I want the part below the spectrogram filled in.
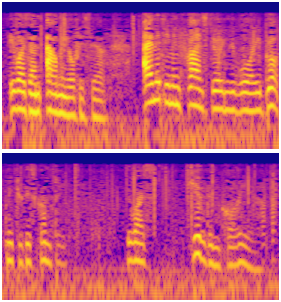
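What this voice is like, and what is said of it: French accent. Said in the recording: “your accent, it's French”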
